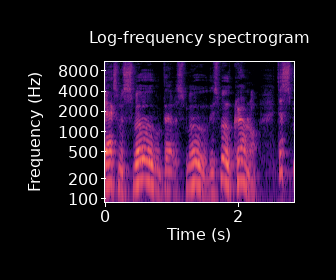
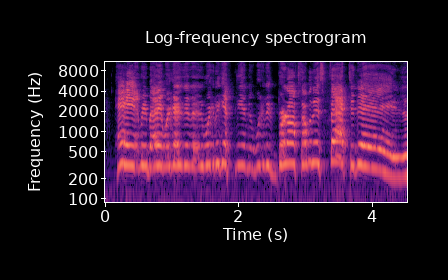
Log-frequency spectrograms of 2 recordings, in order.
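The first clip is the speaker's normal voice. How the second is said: very high, loud, catty, over-the-top voice; 11 semitones higher, 6 dB louder than usual. Doing a quick impression of a talk show guest: high-pitched voice impression. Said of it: "I gave you all that impression".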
